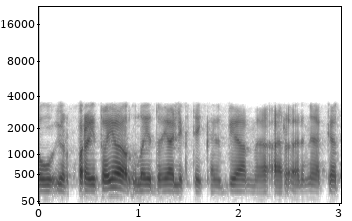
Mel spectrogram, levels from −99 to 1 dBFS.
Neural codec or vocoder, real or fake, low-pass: codec, 16 kHz, 4 kbps, X-Codec, WavLM features, trained on Multilingual LibriSpeech; fake; 3.6 kHz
